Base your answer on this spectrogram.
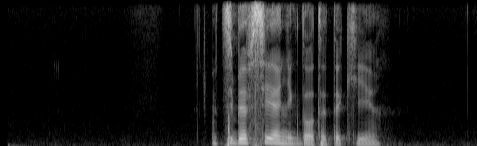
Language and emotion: Russian, neutral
